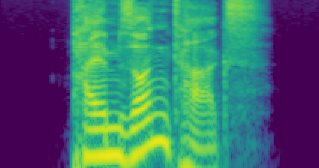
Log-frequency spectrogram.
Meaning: genitive singular of Palmsonntag
- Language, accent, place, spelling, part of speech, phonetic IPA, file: German, Germany, Berlin, Palmsonntags, noun, [palmˈzɔntaːks], De-Palmsonntags.ogg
